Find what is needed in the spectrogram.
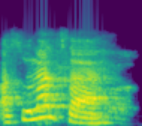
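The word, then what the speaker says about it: الثلاثاء: Bacanya itu asulasa atau asulasah. Maksudnya berhentinya berhentinya ada hamzahnya gitu, Ustaz. Iya. He asulasa. Asulasa ditekan ya karena ada hamzah.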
